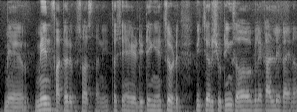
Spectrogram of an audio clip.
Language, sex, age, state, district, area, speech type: Goan Konkani, male, 60+, Goa, Tiswadi, rural, spontaneous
